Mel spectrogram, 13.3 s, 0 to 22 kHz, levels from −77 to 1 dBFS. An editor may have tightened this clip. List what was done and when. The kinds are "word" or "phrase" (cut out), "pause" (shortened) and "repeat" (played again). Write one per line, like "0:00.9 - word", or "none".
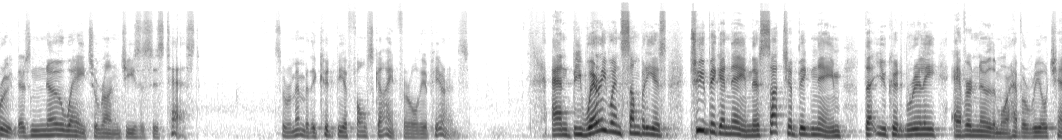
none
